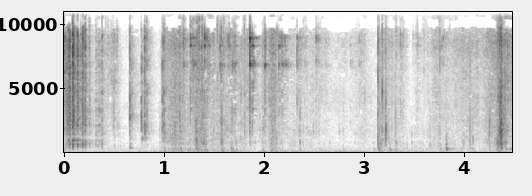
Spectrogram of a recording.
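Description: Hands rummaging inside a leather tote bag: irregular rustling with scattered small clicks and knocks as items are handled. The loudest sounds are a brief burst right at the start and a sharp click about two seconds in.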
